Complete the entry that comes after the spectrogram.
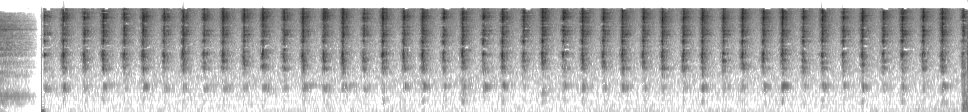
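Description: Clock-ticking sound effect: a fast, even run of sharp ticks, about five a second, starting about half a second in. It is the countdown timer of a quiz while the answer is hidden.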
